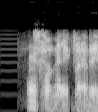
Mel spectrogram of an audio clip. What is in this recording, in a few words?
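EMS Dispatch; wake; p25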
